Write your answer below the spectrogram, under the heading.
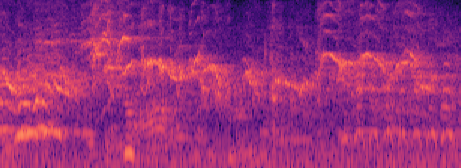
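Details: Greater green leafbird, a prize-winning singer, delivering a short loud stretch of bright, wavering whistles and squeaky chirps, the notes sliding up and down in quick succession.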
